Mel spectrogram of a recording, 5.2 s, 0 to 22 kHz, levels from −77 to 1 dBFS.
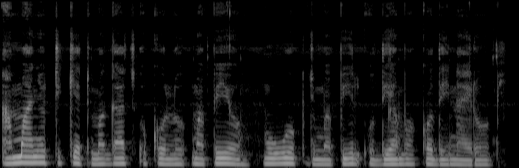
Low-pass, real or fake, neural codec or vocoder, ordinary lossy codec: none; real; none; none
